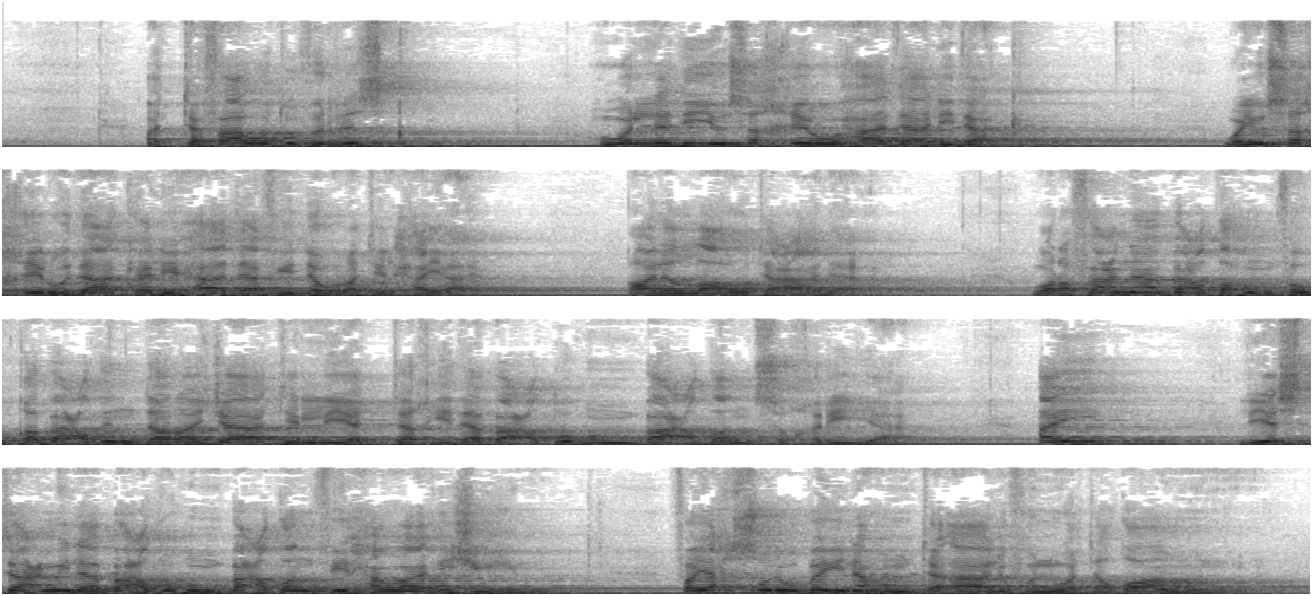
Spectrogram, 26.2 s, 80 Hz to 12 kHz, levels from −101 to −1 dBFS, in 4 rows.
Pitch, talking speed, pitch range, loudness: 190 Hz, 85 wpm, 180-200 Hz, -20 LUFS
